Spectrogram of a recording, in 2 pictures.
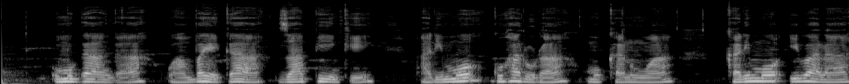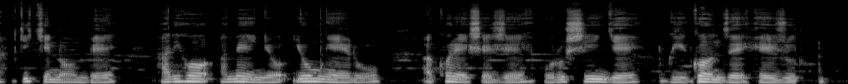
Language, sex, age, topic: Kinyarwanda, male, 18-24, health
